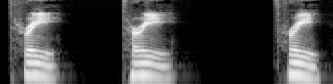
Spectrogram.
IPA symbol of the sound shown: θ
